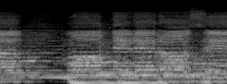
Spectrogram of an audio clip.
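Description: Women singing a Bulgarian folk song, with a low bass accompaniment coming in under the voices less than a second in.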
